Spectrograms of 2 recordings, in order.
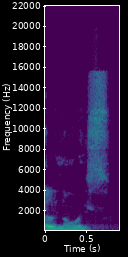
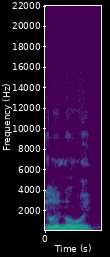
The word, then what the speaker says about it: Illinois: Stop saying Illinois. Stop it. I thought it was a S on the end. No, it is a S on the end, but it's pronounced Illinois.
